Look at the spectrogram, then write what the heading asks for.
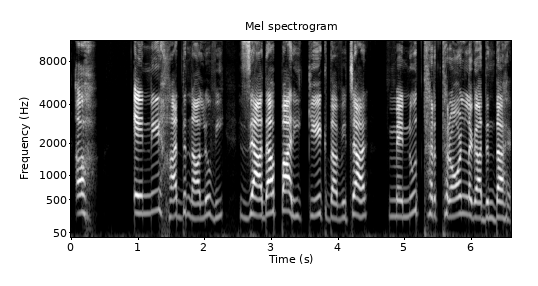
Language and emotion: Punjabi, disgusted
